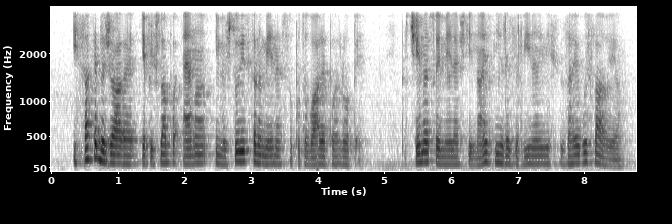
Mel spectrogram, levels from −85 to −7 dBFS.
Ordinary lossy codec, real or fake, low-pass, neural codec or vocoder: none; fake; 3.6 kHz; vocoder, 22.05 kHz, 80 mel bands, Vocos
